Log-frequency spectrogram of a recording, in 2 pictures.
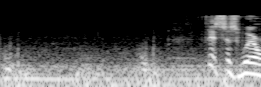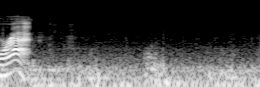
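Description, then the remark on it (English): A car horn blares for about a second amid a low rumble of traffic, fairly loud, honked by a driver stuck in traffic with nowhere to go, with a person speaking briefly around it. “as you hear that horn, and as I stand here doing a podcast in some traffic, a person who is right now stuck in traffic with absolutely nowhere to go is obnoxiously honking their horn.”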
